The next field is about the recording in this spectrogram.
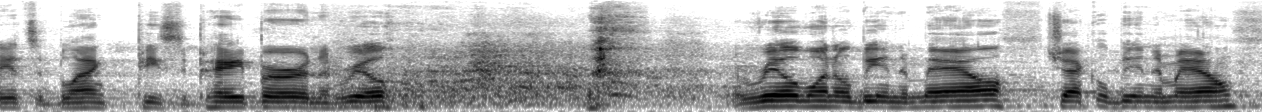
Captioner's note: chuckles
